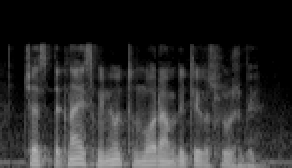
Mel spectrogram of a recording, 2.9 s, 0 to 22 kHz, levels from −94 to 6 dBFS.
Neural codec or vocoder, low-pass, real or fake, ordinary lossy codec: codec, 16 kHz, 2 kbps, FreqCodec, larger model; 7.2 kHz; fake; none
